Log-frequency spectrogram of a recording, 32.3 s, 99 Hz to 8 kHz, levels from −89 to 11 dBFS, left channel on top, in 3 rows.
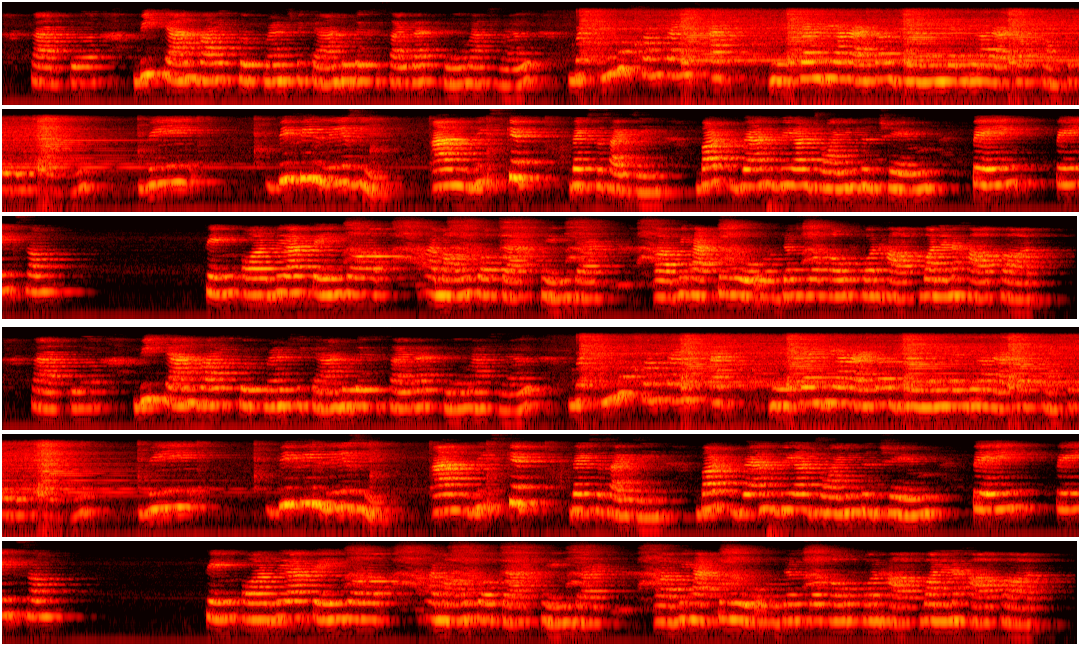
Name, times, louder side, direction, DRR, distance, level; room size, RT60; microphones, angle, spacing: voice 1, 0.0-11.7 12.1-12.8 13.4-14.6 15.1-20.1 20.5-22.1 23.6-31.8, left 2 dB, 35° left, 0 dB, 0.8 m, -31 dB
Clock, 5.7-12.9 13.2-13.4 13.9-14.0 14.5-14.6 15.0-15.1 15.6-15.7 16.2-16.4, equal, 5° right, 0.8 m, -35 dB
Crow, 25.0-26.9 27.2-27.6 27.9-28.3 28.7-29.1 29.5-29.9, left 1 dB, 55° left, 1.1 m, -41 dB
3.4 x 3.4 x 4.2 m, 0.73 s
head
